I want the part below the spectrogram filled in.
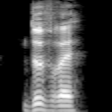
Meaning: first-person singular future of devoir
- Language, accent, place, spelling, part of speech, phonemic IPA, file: French, France, Lyon, devrai, verb, /də.vʁe/, LL-Q150 (fra)-devrai.wav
